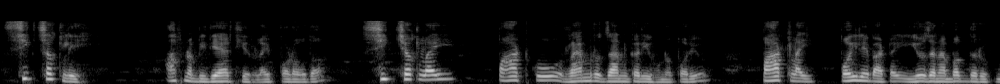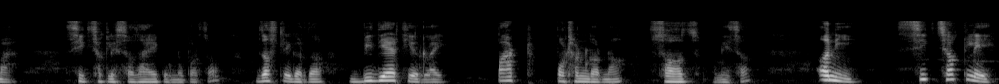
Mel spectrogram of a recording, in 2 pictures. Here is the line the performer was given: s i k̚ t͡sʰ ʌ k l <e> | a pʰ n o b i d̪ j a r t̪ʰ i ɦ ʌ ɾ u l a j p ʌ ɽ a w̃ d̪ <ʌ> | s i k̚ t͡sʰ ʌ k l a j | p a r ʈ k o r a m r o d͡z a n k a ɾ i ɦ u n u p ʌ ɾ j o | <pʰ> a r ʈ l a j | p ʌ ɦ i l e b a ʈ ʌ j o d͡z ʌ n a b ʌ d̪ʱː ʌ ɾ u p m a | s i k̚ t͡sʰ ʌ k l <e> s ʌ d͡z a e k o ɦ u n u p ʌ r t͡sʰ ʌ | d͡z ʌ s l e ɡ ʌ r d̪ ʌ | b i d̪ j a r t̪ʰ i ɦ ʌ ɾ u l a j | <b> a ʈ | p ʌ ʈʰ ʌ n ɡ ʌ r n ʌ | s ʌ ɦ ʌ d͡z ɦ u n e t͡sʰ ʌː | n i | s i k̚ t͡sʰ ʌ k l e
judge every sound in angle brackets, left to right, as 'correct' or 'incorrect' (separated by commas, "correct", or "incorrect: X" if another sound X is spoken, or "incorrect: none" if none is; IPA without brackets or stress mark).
correct, correct, incorrect: p, correct, incorrect: p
